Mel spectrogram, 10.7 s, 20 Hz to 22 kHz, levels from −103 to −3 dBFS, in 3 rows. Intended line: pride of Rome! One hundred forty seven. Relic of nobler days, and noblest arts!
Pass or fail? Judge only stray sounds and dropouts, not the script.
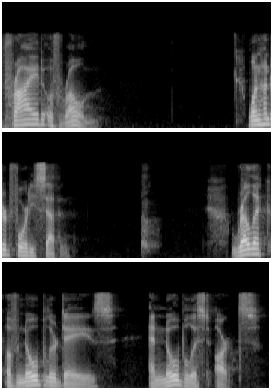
fail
